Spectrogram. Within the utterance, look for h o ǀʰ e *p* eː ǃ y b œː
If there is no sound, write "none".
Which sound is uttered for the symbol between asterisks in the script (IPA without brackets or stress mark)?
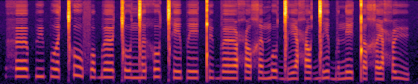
p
